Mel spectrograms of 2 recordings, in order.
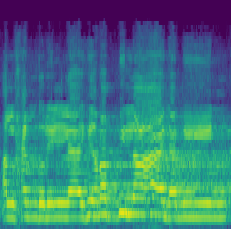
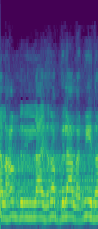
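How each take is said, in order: First: The Arabic sounds are pronounced carefully and accurately. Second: The Arabic sounds are pronounced loosely and inaccurately. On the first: People today recite it correctly. The speaker calls it right. "সূরা কালাম পড়ি সহি শুদ্ধ মতো" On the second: The village elder could not recite it correctly. The speaker calls it wrong. "তাদের ওইভাবে অত সহিশুদ্ধ ছিল না"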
